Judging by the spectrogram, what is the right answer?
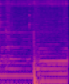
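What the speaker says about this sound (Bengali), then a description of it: "হলুদ গুঁড়োটা দিয়ে পেঁয়াজটা একটু ভেজে নেব" Onion frying with turmeric powder in a pan for chicken curry, a steady close sizzle with a brief stirring scrape in the middle.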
